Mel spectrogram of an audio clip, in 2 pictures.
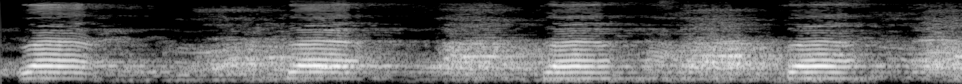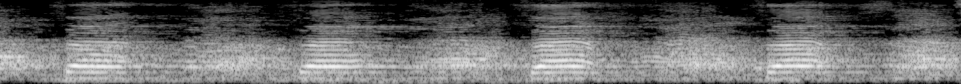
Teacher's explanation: সাটা তোতলা ভাব, জিভের ডগা নিচে দাঁতের গোড়ায় লাগাতে হবে, আর উপরের দাঁতের কিনারাটা জিভে আসতে ঠেকাবেন একটু উপরে, দাঁতের মানে জিভের ডগার একটু উপরে।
